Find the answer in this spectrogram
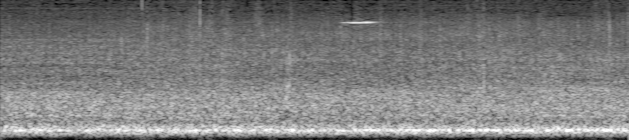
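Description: Low, steady hum of an idling vehicle engine under faint background noise.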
